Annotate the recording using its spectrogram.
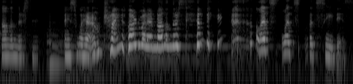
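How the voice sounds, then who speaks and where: A woman chatting casually as she streams a video game, expressive, exclamatory and rambling. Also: sits high, slow. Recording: faint game music behind.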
